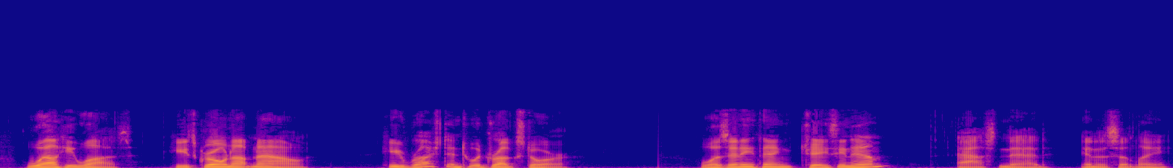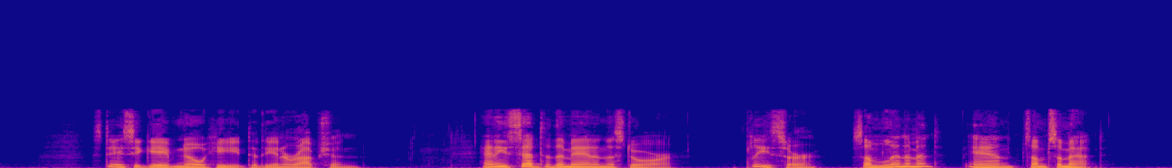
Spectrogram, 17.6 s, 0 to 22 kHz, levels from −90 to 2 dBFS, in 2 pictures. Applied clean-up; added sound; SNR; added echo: none; none; none; none.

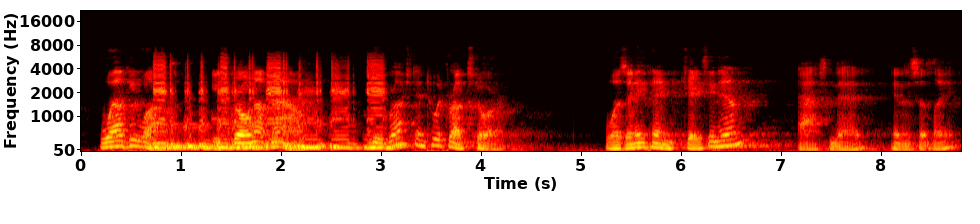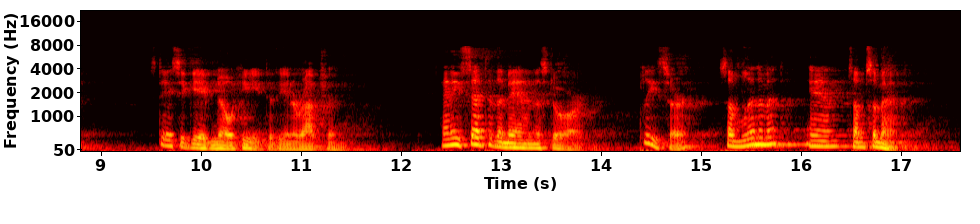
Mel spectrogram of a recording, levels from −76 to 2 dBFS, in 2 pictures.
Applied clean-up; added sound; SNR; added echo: none; Guitar; -4 dB; reverberation time 1.7 s.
